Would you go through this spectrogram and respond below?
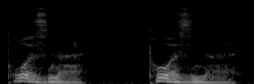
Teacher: In the word for late, we drop the D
